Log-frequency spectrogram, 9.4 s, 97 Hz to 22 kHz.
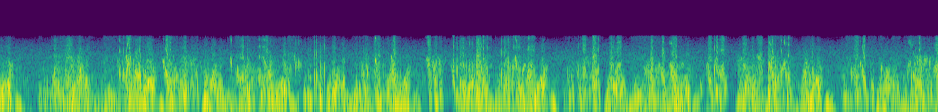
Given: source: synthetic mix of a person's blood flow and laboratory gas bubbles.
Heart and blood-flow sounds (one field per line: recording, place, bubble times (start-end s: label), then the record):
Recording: Doppler ultrasound of blood flow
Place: precordium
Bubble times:
0.00-0.16 s: bubbles
0.38-0.94 s: bubbles
1.03-1.53 s: bubbles
1.58-2.11 s: bubbles
2.27-3.40 s: bubbles
3.52-4.03 s: bubbles
4.25-4.46 s: bubbles
4.50-4.92 s: bubbles
4.95-5.41 s: bubbles
5.63-6.04 s: bubbles
6.08-6.26 s: bubbles
6.29-6.87 s: bubbles
6.99-7.29 s: bubbles
7.37-7.65 s: bubbles
7.68-7.97 s: bubbles
8.01-8.19 s: bubbles
8.41-8.88 s: bubbles
8.91-9.39 s: bubbles
From the record:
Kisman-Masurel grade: 342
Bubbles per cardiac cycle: rolling drumbeat, 9 or more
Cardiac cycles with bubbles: 100%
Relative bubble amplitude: moderate (0.250 to 0.450)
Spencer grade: 3 (all of the cardiac periods contain showers or single bubble signals, but not dominating or overriding the cardiac motion signals)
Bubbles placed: anywhere in the cardiac cycle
